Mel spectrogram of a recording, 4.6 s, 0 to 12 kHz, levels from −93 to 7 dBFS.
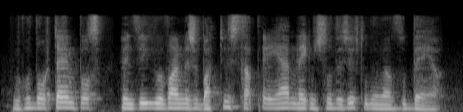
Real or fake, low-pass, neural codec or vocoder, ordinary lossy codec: fake; 7.2 kHz; codec, 16 kHz, 0.5 kbps, X-Codec, HuBERT features, trained on balanced general audio; AAC, 32 kbps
